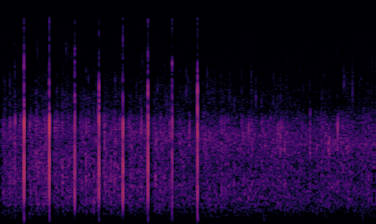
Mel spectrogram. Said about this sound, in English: So could I ask the fathers to stand today? The dads in the audience, could you stand? Can we give a round of applause for the dads here?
